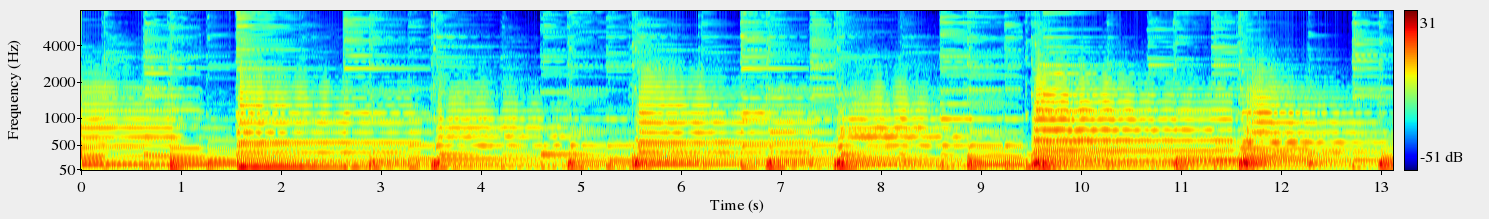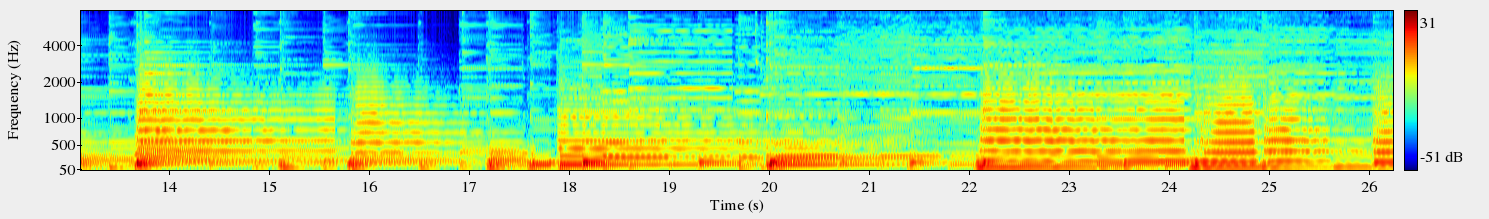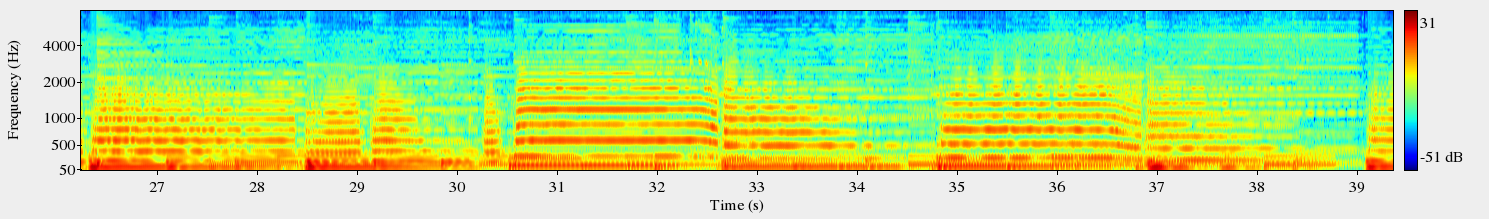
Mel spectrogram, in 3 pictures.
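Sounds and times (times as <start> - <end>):
waltz music: 0.2 - 39.3.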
